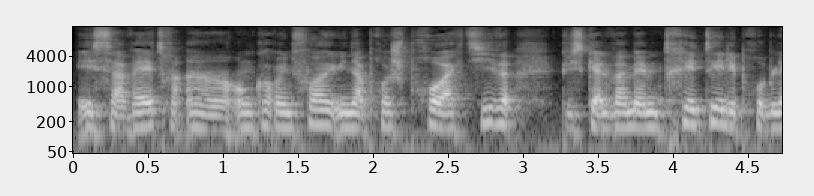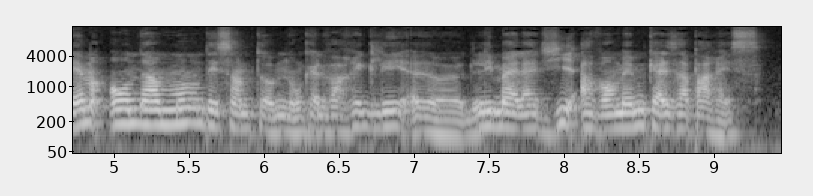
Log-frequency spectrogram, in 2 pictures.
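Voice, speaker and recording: Low-voiced French woman explaining calmly. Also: moderate pace. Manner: earnest, steady delivery with frequent "euh" fillers and self-corrections. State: dry throat. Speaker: podcast host and naturopathy coach. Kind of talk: solo podcast explainer, partly read.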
